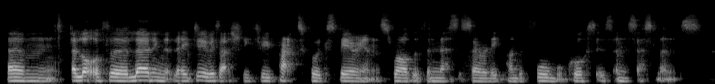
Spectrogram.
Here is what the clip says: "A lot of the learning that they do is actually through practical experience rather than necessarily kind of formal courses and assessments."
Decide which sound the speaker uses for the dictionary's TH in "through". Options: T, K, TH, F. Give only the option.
TH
